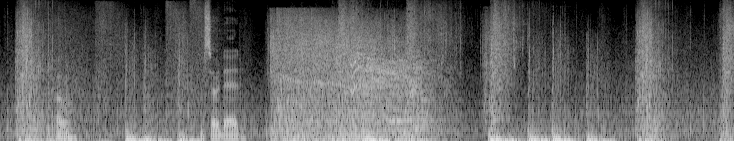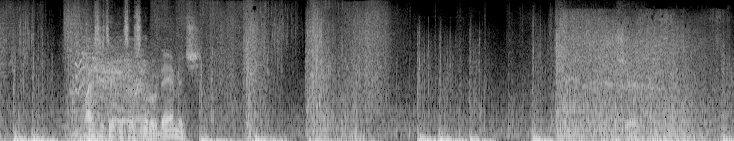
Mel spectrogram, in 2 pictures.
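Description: Sword blows strike with heavy thuds.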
